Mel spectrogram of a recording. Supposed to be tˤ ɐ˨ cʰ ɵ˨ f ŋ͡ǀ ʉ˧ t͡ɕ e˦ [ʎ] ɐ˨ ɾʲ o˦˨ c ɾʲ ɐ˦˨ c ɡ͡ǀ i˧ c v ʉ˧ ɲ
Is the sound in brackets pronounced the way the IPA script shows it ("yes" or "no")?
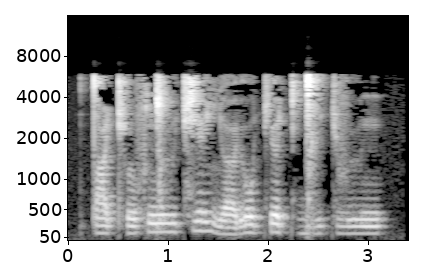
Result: yes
